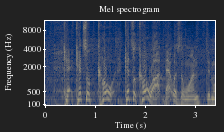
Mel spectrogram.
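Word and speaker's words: Quetzalcoatl: I need the pronunciation. Kettzel co kettle coat.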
